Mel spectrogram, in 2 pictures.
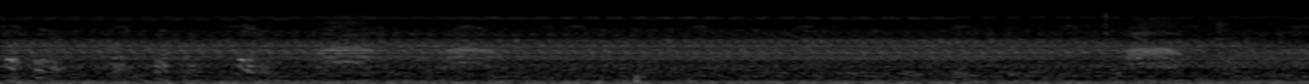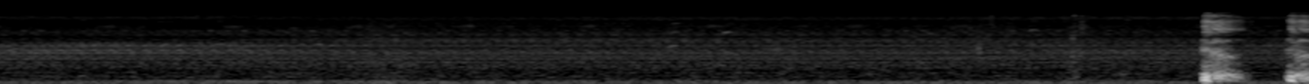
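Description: Cast net being hauled out of a pond: two short, loud water splashes about half a second apart near the end, over a steady background hum with a few faint chirps earlier on.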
